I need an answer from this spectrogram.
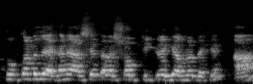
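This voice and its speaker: A man's voice: high voice, little pitch movement, rapid-fire, reverberant, lo-fi sound. A man with a Bangladeshi Bengali accent teaching a live exam-prep lesson, repeating points and quizzing students with questions. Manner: emphatic, urges attention.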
